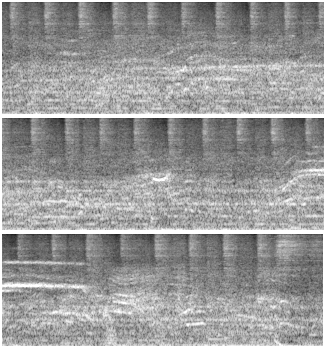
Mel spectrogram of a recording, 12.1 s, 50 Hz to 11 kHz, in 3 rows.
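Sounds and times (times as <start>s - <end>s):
loud music with heavy bass: 0.0s - 12.0s
riders screaming and shouting: 0.5s - 12.0s.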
